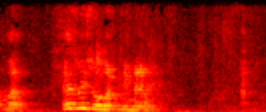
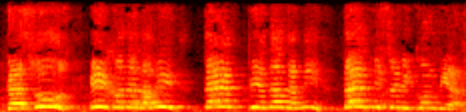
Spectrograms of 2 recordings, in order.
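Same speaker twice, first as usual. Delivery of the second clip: acted insistent shout; 6 semitones higher than usual. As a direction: keep crying out despite being silenced. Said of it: "pero yo sigo gritando". (grito de súplica actuado, agudo e insistente)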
